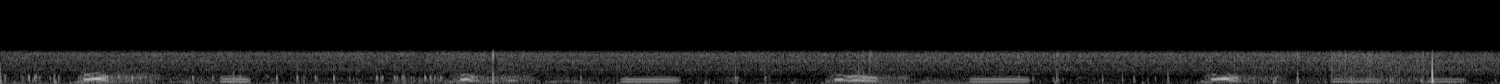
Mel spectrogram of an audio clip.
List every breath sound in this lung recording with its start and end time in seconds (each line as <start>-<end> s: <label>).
0.68-1.60 s: inhalation
0.74-1.18 s: wheeze
1.66-2.58 s: exhalation
2.10-2.52 s: wheeze
4.42-5.22 s: wheeze
4.42-5.34 s: inhalation
6.06-6.94 s: wheeze
8.20-9.12 s: inhalation
8.28-8.88 s: wheeze
9.64-10.44 s: wheeze
12.04-12.96 s: inhalation
12.08-12.68 s: wheeze
13.24-14.82 s: exhalation
13.26-13.94 s: wheeze
14.14-14.82 s: wheeze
